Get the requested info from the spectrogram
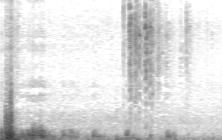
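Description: Bicycle in motion over rough pavement: a sharp knock at the start, then rattling that dies down, with a brief light metallic jingle about a second and a half in.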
